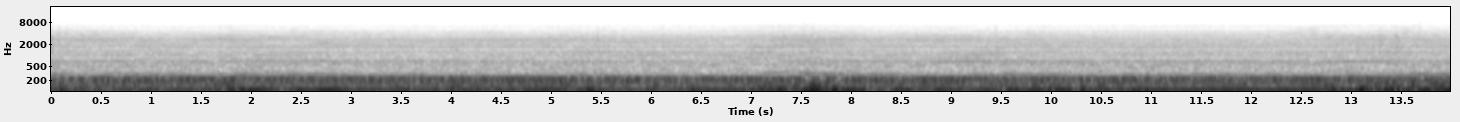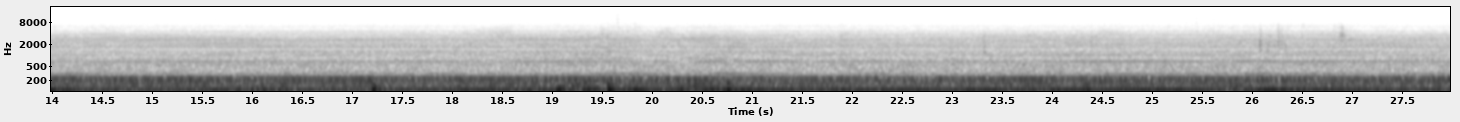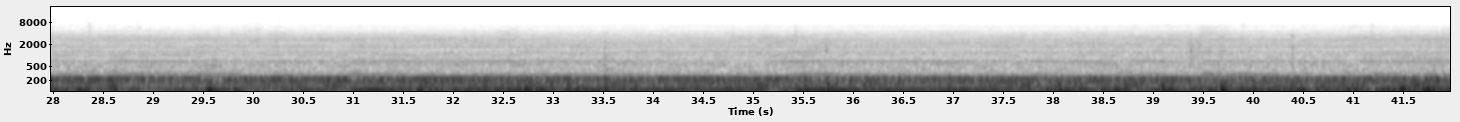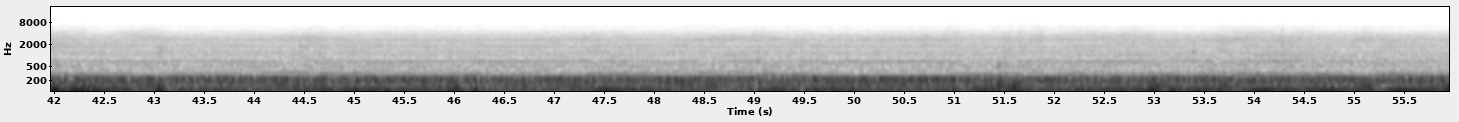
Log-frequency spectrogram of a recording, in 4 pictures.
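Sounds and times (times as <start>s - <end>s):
excavator diesel engine rumbling: 0.0s - 55.9s.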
